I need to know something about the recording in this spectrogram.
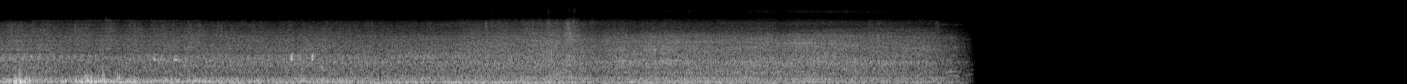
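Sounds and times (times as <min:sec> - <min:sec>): train wheels rumbling on rails: 0:00.0 - 0:09.8.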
